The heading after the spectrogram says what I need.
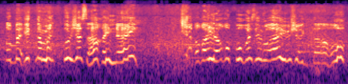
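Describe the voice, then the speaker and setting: A tearful, apologetic young daughter. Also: female voice, very high-pitched, a little slow. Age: young adult. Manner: pleading, apologetic. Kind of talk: radio drama acting. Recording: noisy background.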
